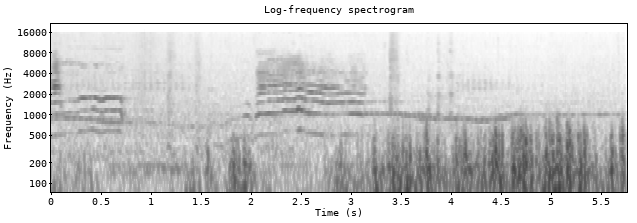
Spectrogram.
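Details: Goat mating, a short level bleat at the start, then a longer tremulous bleat, followed by a sustained thin tone under rising low-pitched rumbling and shuffling.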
